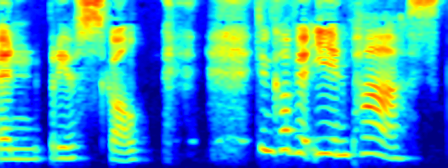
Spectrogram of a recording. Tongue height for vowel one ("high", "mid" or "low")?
mid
